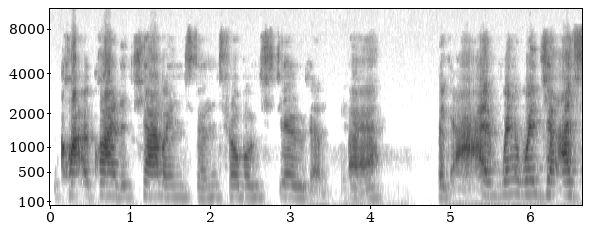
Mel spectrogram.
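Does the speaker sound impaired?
Yes: cerebral palsy; speaks using face muscles, looks in pain, sounds like crying, less clear when excited, projects voice in noise.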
